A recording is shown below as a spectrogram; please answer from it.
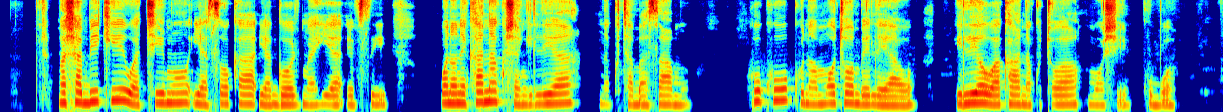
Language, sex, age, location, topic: Swahili, female, 18-24, Kisumu, government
